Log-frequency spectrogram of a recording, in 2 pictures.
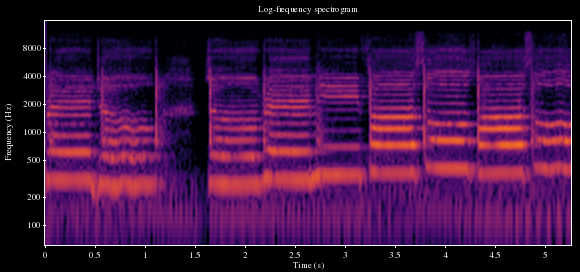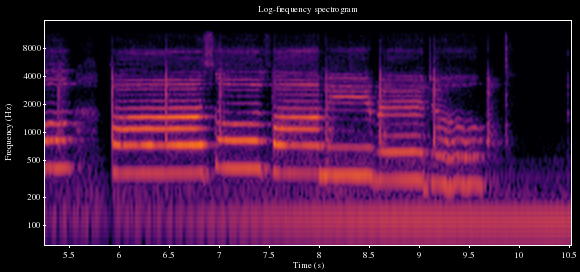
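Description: A woman singing a simple stepwise melody on solfège syllables (do, re, mi, fa, sol), one steady note after another. She pauses briefly twice, at the rests.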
